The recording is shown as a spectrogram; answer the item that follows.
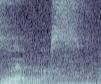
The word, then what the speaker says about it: ravenous: तो जो व्यक्ति लालची होता है उसको हम बोलते हैं रेवनस, RAVENOUS, रेवनस। रवनस होता है, वैसे सही प्रोनाउंस रवनस।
